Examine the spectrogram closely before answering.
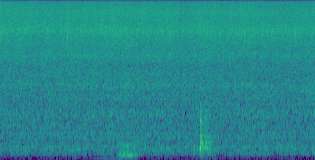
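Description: Steady sizzle of sausage slices and cauliflower frying in a pan, with a soft low bump about two and a half seconds in and a short sharp knock about four seconds in.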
